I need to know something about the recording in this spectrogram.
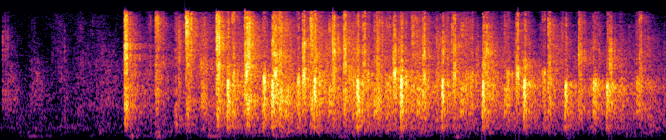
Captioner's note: audience applauds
